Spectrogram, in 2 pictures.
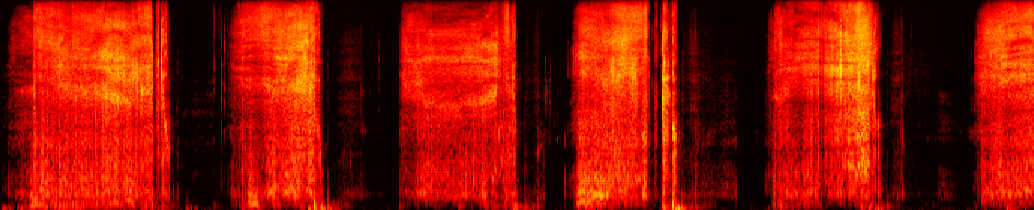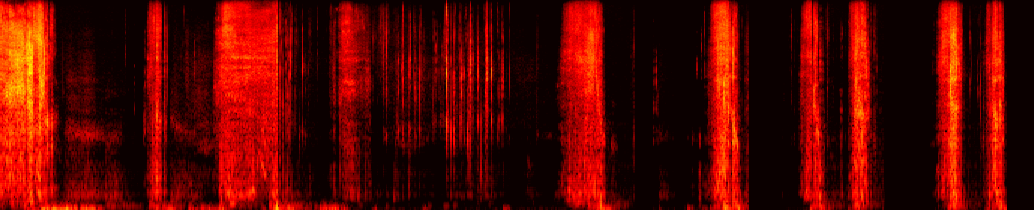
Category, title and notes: Sound effects > Human sounds and actions
Cartoon - Tongue Licking SFX
Exaggerated licking sounds. A cartoon character taking a long, over-the-top lick of a big rainbow lolipop. Could also be used for a pet like a dog or cat licking something.
Candy, Cartoon, Cat, Cream, dog, Ice, Icecream, Lick, Licking, Lolipop, pet, popsicle, slurp, Tongue, treat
